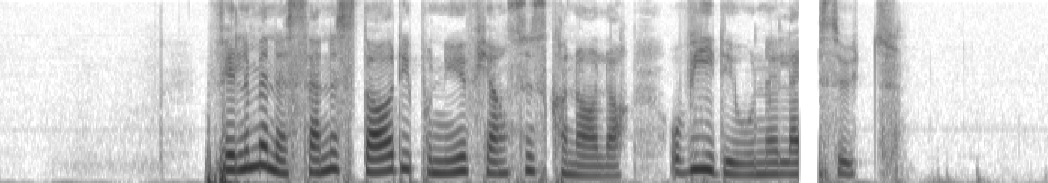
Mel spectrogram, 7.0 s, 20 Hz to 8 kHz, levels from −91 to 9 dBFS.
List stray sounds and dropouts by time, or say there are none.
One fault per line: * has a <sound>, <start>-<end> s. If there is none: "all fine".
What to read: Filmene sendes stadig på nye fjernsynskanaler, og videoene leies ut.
* has a dropout, 5.3-5.5 s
